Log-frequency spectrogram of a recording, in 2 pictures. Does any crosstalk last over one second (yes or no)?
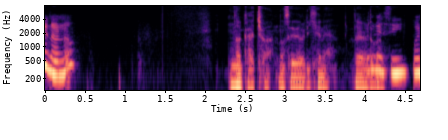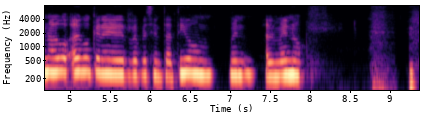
no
